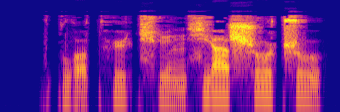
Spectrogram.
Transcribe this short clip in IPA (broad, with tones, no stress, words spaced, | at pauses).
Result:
t̪wɔ̰˨˩t̪ʰy˧˥t͡ɕʰḭ˨˩n ɕjä˥ ʂu˥˧ʈ͡ʂu˥˩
